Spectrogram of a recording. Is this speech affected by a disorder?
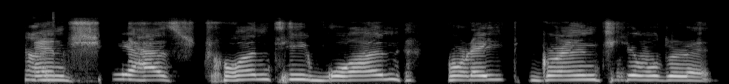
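Yes: facial paralysis from hydrocephalus.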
